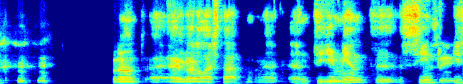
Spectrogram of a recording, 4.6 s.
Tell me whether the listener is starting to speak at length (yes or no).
no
